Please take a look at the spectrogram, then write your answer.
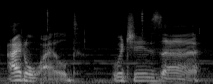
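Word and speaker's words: Idyllwild: so fun fact but it's called Idle Wild and so it's spelled like Idol Shire that's why we say it that way anyway Big Bear is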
